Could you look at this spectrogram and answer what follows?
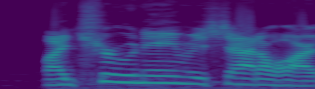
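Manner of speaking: mock weepy goth teen voice. Retelling a parody scene where the goth girl cries in her room: imitating crying Shadowheart. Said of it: "she's, like, crying in, like, a room".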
